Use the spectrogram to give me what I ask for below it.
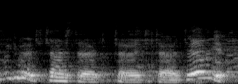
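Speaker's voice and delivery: comic stutter; stammering punter. Acted.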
